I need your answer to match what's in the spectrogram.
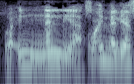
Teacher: بحذف الهمزة في الدرج، جعلها همزة وصل، همزة وصل، وإن الياس، وإن الياس، وإذا بدأ بها قطع إلياس عند البدء بها كحكم همزة الوصل دائما.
